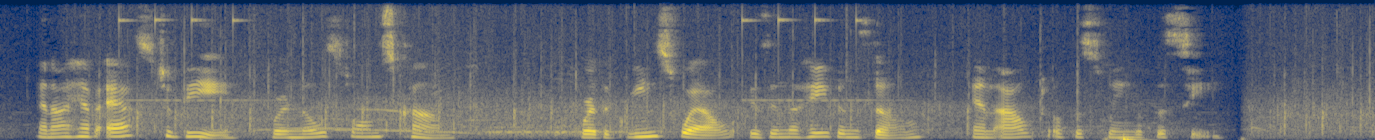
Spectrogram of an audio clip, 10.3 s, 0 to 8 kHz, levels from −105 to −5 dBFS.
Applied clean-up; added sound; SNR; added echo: none; Applause / Crowd / Cheering + Glass / Bell; 16 dB; none.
